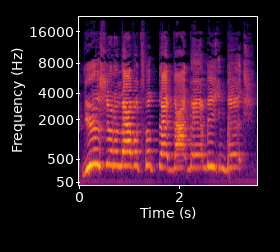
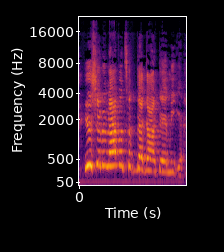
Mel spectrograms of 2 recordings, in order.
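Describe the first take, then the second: First: High, loud mock lament; hammed-up outraged shout; mock wailing yell. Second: High, loud fake crying wail; badly faked tearful lament; mock sobbing. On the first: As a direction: wail it like a scandalized fan. Mock-scolding R. Kelly over meeting. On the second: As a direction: sob the line in hammed-up despair. Repeats lament in mock tears.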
